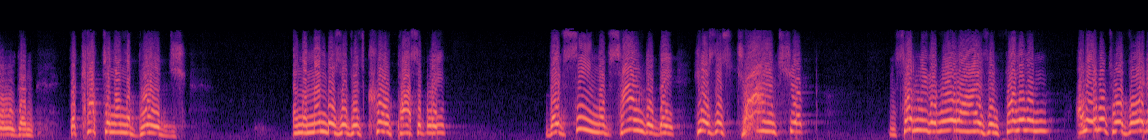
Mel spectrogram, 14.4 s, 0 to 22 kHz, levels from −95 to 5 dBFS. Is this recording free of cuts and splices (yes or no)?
yes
